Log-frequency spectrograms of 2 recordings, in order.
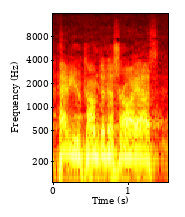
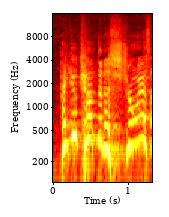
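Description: First: Harsh demonic growl; monstrous possessed voice, well below a screech. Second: High-pitched reading of the evil spirit's cry; raised, high scripture-reading voice. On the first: Acted. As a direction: growl it like an evil spirit. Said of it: "here's how some of them sound". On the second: A narrator's reading. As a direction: cry it out high, without the monster growl. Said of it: "evil spirit cried out".

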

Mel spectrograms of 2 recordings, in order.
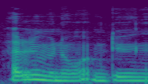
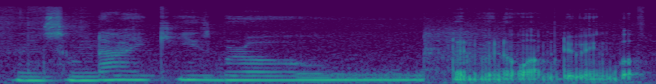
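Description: First: Said in the usual way. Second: Whispered, barely voiced; whispering. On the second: Shown as a demonstration. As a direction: whisper it under your breath.

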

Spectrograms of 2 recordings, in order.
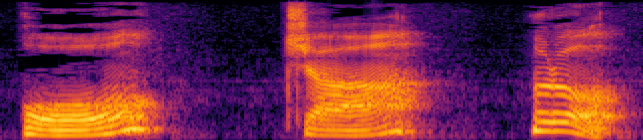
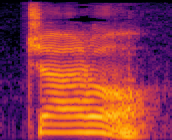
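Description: First: Syllable by syllable. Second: Said in the usual way. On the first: Shown as a demonstration. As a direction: model cea - ro slowly for repeating. (pe silabe: cea, ro) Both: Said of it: "Pene vitumen palalman de acana".

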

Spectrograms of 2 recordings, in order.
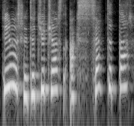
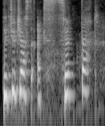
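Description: First: Higher, outraged disbelief; incredulous. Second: Stunned that the pet just accepted; surprised disbelief. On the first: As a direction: really hammer the disbelief. Repeats with more disbelief. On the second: Pet accepts the training offer. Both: Real, not acted.

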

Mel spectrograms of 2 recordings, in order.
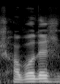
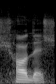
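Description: First: স্বদেশ with the b sounded, shaw-bo-desh; wrong pronunciation. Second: স্বদেশ with silent b, shaw-desh; correct pronunciation. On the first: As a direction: add a "bo" inside স্বদেশ. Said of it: "না, আমরা বলি স্বদেশ". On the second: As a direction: drop the b in স্বদেশ. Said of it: "ব উচ্চারণটা হবে না". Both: Shown as a demonstration.

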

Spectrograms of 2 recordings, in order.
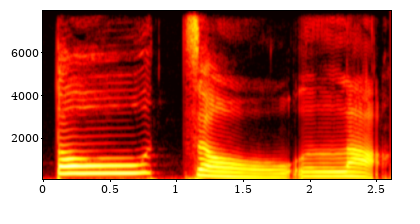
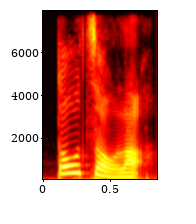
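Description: First: Each syllable drawn out slowly; slow teaching repeat. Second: Said in the usual way. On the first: Shown as a demonstration. Teacher slowly models the phrase for students, drawn out. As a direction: spell it out slowly for learners. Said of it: "slow repeat". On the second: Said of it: "normal model".

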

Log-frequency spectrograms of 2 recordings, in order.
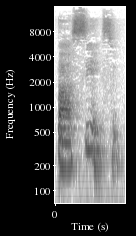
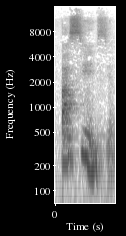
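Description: First: Paciência spelled out slowly, stressed on ên; slow model reading. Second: Paciência read slowly, syllable by syllable; slow model reading. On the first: Teacher to pupils, showing the stressed syllable slowly. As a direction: stretch Paciência so pupils hear the strong syllable. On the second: Teacher to pupils, reading paciência slowly. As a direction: draw out paciência for the class. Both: Shown as a demonstration. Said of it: "vamos fazer a leitura".

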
